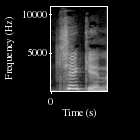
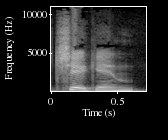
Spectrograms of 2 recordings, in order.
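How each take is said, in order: First: Said in the usual way. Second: Southern drawled Chicken; country Chicken. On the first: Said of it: "I didn't say, like". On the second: Shown as a demonstration. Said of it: "I didn't say, like, "chicken." I was like".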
